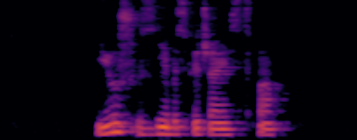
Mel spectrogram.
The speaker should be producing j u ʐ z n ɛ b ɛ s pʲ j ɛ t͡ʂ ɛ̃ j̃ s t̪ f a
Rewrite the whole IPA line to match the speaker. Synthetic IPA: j u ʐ z ɲ ɛ b ɛ s pʲ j ɛ t͡ʂ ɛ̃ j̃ s t̪ f a

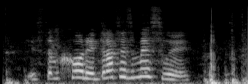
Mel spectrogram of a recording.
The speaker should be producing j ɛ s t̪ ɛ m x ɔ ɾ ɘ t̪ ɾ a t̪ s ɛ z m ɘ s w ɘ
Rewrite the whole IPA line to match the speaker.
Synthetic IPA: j ɛ s t̪ ɛ m x ɔ ɾ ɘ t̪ ɾ a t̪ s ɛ z m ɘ s w ɘ

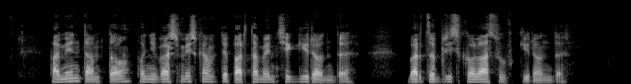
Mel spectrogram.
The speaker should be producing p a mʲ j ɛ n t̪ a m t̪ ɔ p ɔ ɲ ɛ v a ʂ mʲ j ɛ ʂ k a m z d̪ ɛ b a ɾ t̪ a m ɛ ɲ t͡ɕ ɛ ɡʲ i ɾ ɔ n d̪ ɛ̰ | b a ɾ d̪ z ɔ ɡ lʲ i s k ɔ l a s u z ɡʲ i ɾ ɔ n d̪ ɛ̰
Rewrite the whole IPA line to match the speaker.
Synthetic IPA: p a mʲ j ɛ n t̪ a m t̪ ɔ p ɔ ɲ ɛ v a ʂ mʲ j ɛ ʂ k a m v d̪ ɛ p a ɾ t̪ a m ɛ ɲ t͡ɕ ɛ ɡʲ i ɾ ɔ n d̪ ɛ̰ | b a ɾ d̪ z ɔ b lʲ i s k ɔ l a s u v ɡʲ i ɾ ɔ n d̪ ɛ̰

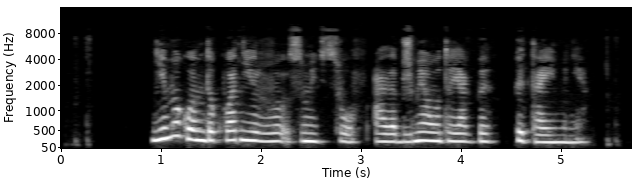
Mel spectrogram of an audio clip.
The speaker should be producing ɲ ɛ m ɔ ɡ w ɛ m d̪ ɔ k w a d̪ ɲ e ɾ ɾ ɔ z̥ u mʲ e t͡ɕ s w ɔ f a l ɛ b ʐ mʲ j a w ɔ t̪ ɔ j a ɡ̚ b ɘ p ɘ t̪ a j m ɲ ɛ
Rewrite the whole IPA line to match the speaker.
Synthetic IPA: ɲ ɛ m ɔ ɡ w ɛ m d̪ ɔ k w a d̪ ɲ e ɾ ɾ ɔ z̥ u mʲ e t͡ɕ s w u f a l ɛ b ʐ mʲ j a w ɔ t̪ ɔ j a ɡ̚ b ɘ p ɘ t̪ a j m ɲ ɛ

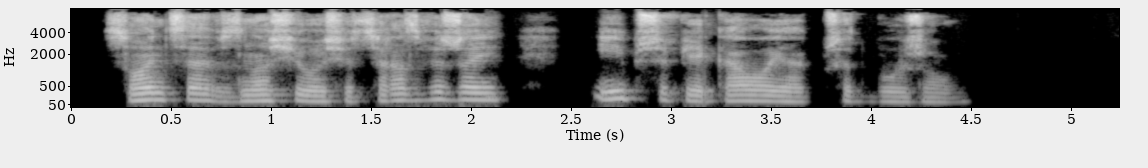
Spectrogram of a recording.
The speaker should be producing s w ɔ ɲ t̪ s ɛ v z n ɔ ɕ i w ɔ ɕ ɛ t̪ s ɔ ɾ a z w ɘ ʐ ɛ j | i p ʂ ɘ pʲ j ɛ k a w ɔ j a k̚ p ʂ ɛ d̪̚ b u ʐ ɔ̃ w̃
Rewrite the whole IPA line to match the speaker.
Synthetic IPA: s w ɔ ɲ t̪ s ɛ v z n ɔ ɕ i w ɔ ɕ ɛ t̪ s ɔ ɾ a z v ɘ ʐ ɛ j | i p ʂ ɘ pʲ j ɛ k a w ɔ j a k̚ p ʂ ɛ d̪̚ b u ʐ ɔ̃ w̃

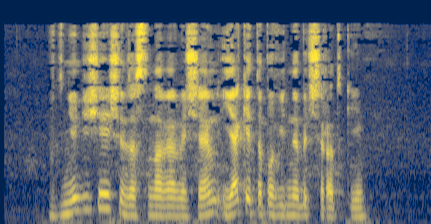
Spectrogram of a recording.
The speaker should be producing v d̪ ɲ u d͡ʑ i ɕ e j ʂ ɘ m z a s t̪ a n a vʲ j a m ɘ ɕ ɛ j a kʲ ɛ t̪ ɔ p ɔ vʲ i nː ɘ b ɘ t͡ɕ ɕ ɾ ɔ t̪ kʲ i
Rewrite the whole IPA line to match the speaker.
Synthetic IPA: v d̪ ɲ u d͡ʑ i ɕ e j ʂ ɘ m z a s t̪ a n a vʲ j a m ɘ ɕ ɛ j a kʲ ɛ t̪ ɔ p ɔ vʲ i nː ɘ b ɘ t͡ɕ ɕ ɾ ɔ t̪ kʲ i

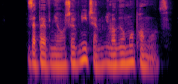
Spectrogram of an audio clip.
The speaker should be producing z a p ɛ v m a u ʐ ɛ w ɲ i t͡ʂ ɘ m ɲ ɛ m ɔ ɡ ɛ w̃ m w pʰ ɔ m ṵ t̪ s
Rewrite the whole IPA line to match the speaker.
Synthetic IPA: z a p ɛ v ɲ a w ʐ ɛ v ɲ i t͡ʂ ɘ m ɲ ɛ m ɔ ɡ ɛ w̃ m u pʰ ɔ m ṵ t̪ s

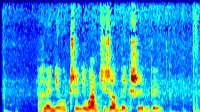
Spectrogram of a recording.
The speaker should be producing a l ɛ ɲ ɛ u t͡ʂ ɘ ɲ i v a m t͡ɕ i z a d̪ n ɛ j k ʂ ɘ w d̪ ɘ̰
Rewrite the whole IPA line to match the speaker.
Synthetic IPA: a l ɛ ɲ ɛ u t͡ʂ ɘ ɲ i w a m t͡ɕ i ʐ a d̪ n ɛ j k ʂ ɘ v d̪ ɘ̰

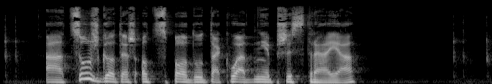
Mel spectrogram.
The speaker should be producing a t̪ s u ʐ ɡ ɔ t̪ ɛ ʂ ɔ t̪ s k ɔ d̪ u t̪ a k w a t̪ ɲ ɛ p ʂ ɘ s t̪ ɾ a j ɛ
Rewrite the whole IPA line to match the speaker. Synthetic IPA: a t̪ s u ʐ ɡ ɔ t̪ ɛ ʂ ɔ t̪ s p ɔ d̪ u t̪ a k w a d̪ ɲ ɛ p ʂ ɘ s t̪ ɾ a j a

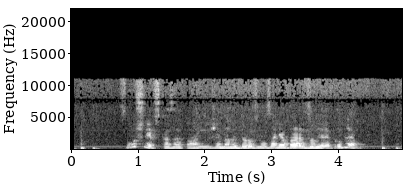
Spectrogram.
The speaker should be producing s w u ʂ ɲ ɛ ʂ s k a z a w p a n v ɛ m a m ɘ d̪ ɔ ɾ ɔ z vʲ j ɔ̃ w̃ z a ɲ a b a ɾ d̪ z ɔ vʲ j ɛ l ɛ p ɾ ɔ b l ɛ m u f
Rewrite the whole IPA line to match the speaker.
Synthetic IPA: s w u ʂ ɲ ɛ f s k a z a w p a n ʐ ɛ m a m ɘ d̪ ɔ ɾ ɔ z vʲ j ɔ̃ w̃ z a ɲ a b a ɾ d̪ z ɔ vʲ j ɛ l ɛ p ɾ ɔ b l ɛ m u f

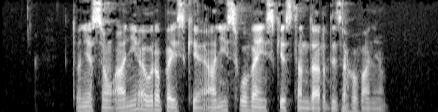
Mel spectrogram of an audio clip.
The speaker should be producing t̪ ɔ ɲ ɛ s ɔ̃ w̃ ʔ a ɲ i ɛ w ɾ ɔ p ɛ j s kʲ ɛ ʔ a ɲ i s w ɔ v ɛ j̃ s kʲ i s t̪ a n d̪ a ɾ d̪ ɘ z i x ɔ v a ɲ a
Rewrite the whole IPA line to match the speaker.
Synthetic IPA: t̪ ɔ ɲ ɛ s ɔ̃ w̃ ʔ a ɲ i ɛ w ɾ ɔ p ɛ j s kʲ ɛ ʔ a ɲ i s w ɔ v ɛ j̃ s kʲ ɛ s t̪ a n d̪ a ɾ d̪ ɘ z a x ɔ v a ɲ a

